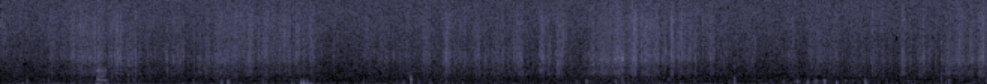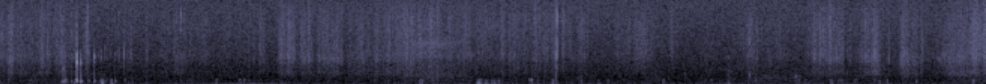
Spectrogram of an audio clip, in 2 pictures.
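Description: Quiet, low gurgles and brief rumbling squeaks over faint background hiss; stomach growling with hunger, a normal sound of an empty gut.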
